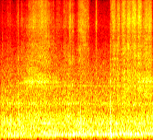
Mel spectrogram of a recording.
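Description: Faint, steady rubbing and scraping of a glue stick pressing paper onto a cereal box cardboard, continuing without pause.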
